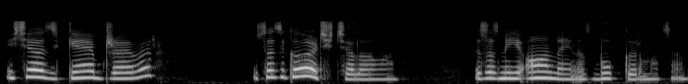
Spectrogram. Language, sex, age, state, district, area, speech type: Kashmiri, female, 18-30, Jammu and Kashmir, Budgam, rural, spontaneous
